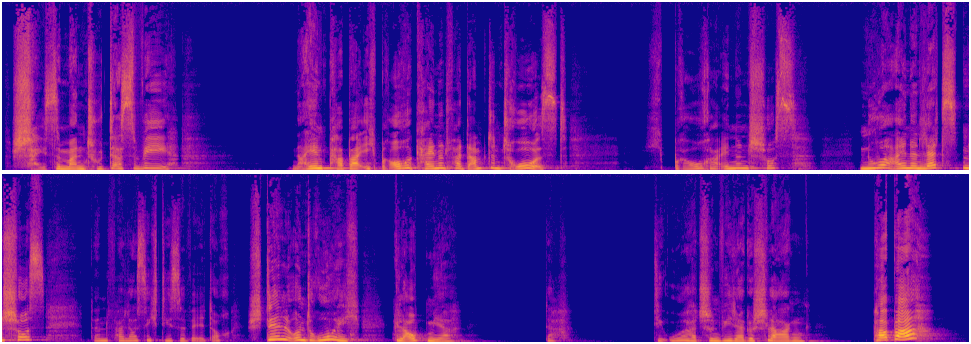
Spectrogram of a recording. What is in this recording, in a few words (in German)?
verzweiflung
